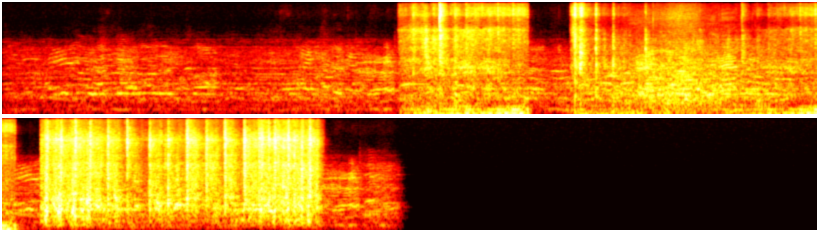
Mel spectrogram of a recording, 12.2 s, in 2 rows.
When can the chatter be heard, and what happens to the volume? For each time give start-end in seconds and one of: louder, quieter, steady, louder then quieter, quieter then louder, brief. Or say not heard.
0.0-9.1 louder then quieter.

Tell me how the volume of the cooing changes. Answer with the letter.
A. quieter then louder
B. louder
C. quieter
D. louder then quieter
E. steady
A.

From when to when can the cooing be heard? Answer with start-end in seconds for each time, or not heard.
3.0-8.6.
